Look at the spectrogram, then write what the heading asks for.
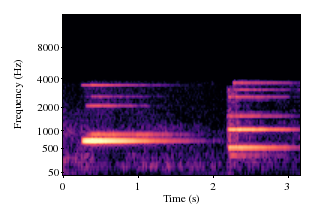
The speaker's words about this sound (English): It sounds like a clock, actually.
